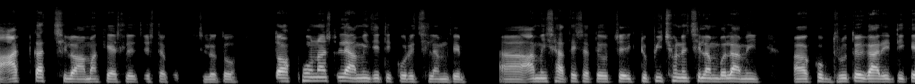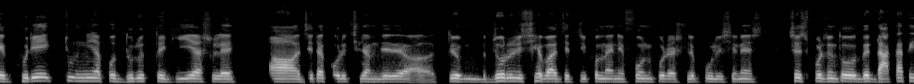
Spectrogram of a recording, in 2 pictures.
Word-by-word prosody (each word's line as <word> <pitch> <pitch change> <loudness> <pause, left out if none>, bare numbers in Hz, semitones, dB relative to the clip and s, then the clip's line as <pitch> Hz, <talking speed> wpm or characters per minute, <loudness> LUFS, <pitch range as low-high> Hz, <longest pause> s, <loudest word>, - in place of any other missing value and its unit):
আটকাচ্ছিল। 135 - 0
আমাকে 130 -2 -4
আসলে 130 +3 -4
চেষ্টা - - -6
করতেছিল 120 - -13
তো, - - 0 0.5
তখন 155 +3 +3
আসলে 170 0 0
আমি 150 +1 +1
যেটি 145 +1 -3
করেছিলাম 130 -2 -3
যে, - - +2 0.5
আ - - -2 0.3
আমি 140 +1 +1
সাথে, 130 +3 0
সাথে 135 0 -3
হচ্ছে 135 +1 -4
একটু 135 - -5
পিছনে 160 0 0
ছিলাম 145 -1 +3
বলে 140 +1 +5
আমি 130 0 -1 0.4
আ - - +3 0.2
খুব 155 - +1
দ্রুত 145 +2 -1 0.2
গাড়িটিকে 135 +1 +3 0.2
ঘুরিয়ে 160 +2 +4
একটু 170 - -12 0.2
নিরাপদ 150 -2 0
দূরত্বে 145 0 -1
গিয়ে 135 +2 +1
আসলে 130 -1 0 0.5
আ - - +5 0.3
যেটা 145 +3 +1
করেছিলাম 135 0 -2
যে 130 - +2 0.3
আ - - -4 0.3
তিওব 145 -2 +3 0.3
জরুরি 155 -1 +4
সেবা 140 -4 +4
যে 135 - 0
999 135 -1 -3
এ - - -18
ফোন 145 -1 -1
করে 140 -2 0
আসলে 135 +2 -4
পুলিশ 125 -2 -4
এনে 130 -1 -4 0.4
শেষ 155 -3 +2
পর্যন্ত 145 -2 +1
ওদের 145 +1 +4
ডাকাতি 150 +5 0
140 Hz, 170 wpm, -24 LUFS, 130-150 Hz, 0.5 s, বলে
